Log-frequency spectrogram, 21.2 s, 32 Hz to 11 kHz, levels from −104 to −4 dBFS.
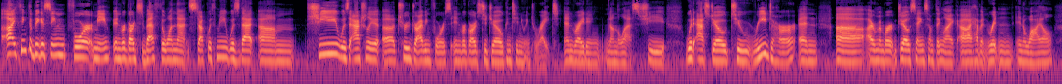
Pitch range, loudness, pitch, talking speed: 155-185 Hz, -29 LUFS, 165 Hz, 170 wpm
